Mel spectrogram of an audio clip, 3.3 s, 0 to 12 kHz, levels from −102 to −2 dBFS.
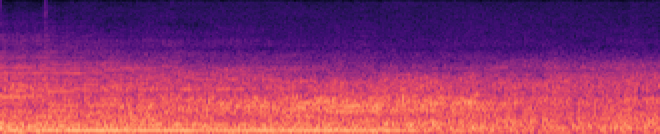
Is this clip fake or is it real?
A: fake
